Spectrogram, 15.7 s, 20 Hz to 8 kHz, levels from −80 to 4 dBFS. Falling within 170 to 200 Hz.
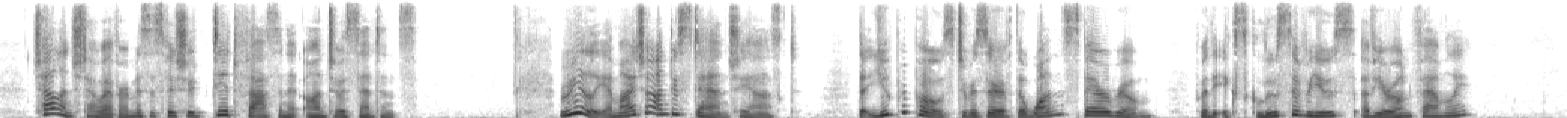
Yes: high, 190 Hz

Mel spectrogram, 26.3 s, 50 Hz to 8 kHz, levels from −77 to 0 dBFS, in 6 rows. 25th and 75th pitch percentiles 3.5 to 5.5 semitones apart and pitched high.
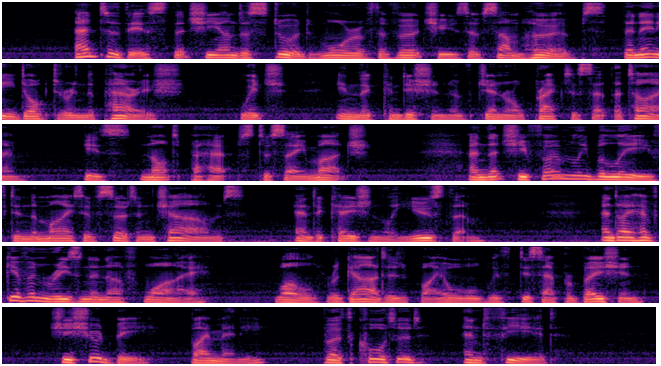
No: average, 4.8 semitones; low, 115 Hz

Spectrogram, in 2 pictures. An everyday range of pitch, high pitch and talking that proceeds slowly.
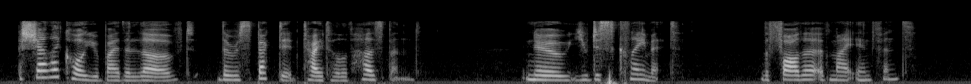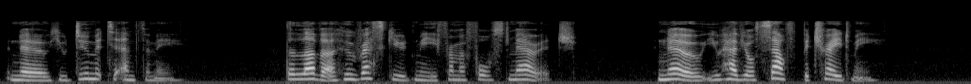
Yes: average, 3.2 semitones; high, 205 Hz; slow, 130 wpm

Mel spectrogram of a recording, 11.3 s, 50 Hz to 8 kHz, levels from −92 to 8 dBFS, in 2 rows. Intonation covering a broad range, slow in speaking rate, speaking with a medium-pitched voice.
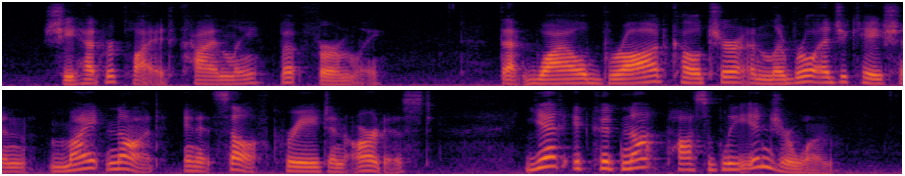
No: wide, 5.9 semitones; average, 145 wpm; medium, 165 Hz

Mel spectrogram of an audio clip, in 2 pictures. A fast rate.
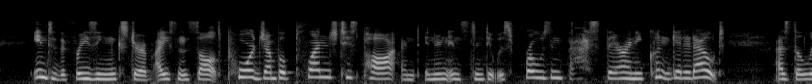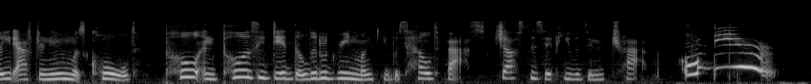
Yes: fast, 210 wpm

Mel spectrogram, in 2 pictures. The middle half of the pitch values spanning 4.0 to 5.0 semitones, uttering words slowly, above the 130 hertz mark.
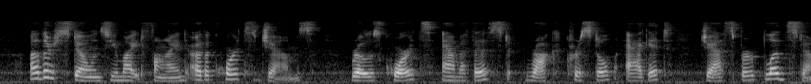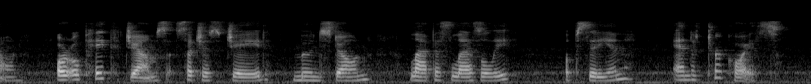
No: average, 3.4 semitones; slow, 105 wpm; high, 190 Hz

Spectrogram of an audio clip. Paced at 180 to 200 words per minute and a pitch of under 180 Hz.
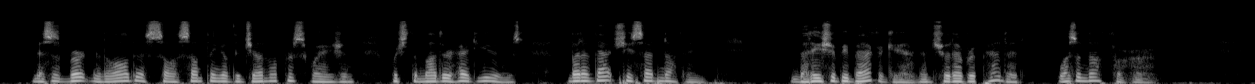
No: average, 170 wpm; low, 135 Hz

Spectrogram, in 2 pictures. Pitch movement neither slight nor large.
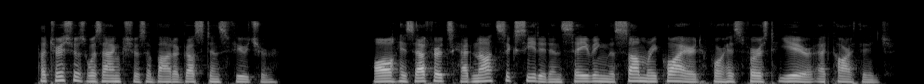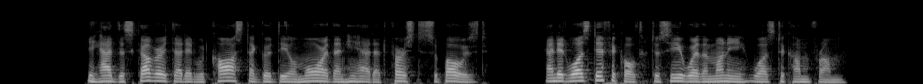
Yes: average, 3.2 semitones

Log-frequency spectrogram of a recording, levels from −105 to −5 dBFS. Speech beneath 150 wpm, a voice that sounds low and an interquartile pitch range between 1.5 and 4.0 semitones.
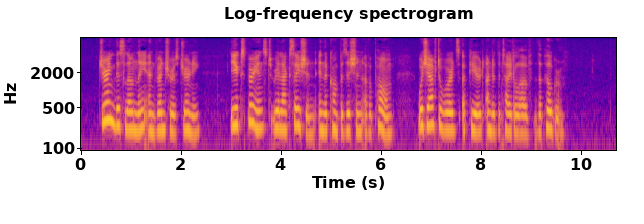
No: slow, 135 wpm; high, 205 Hz; average, 2.7 semitones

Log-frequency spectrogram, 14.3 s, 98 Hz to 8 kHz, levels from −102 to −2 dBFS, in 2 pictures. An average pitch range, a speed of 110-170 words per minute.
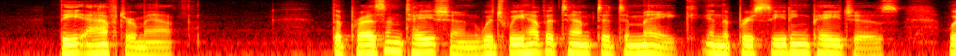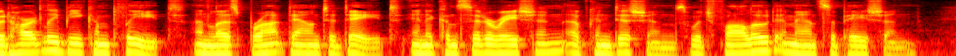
No: narrow, 2.3 semitones; average, 140 wpm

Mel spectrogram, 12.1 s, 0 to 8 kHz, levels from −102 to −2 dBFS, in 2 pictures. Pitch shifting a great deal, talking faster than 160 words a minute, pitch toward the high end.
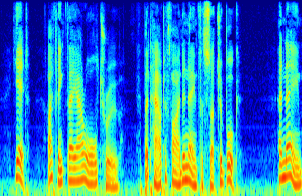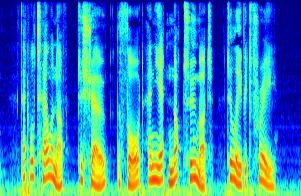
No: wide, 6.9 semitones; average, 180 wpm; medium, 145 Hz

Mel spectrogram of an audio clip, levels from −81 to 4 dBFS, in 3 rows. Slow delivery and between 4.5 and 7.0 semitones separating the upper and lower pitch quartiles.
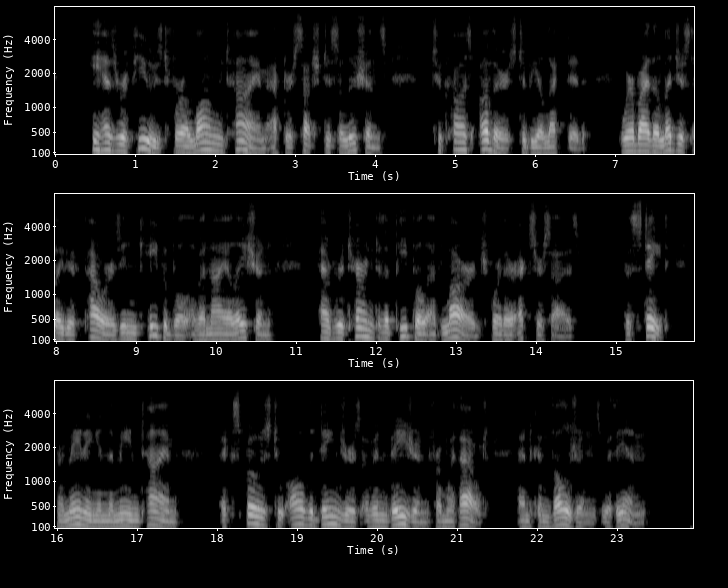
Yes: slow, 130 wpm; average, 5.1 semitones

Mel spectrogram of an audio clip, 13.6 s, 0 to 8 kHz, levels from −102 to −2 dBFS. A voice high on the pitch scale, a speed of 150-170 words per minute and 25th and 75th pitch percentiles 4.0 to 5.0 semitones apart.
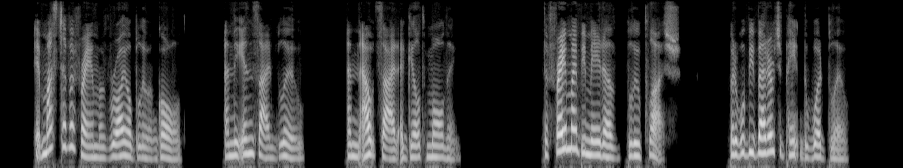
Yes: high, 215 Hz; average, 160 wpm; average, 4.6 semitones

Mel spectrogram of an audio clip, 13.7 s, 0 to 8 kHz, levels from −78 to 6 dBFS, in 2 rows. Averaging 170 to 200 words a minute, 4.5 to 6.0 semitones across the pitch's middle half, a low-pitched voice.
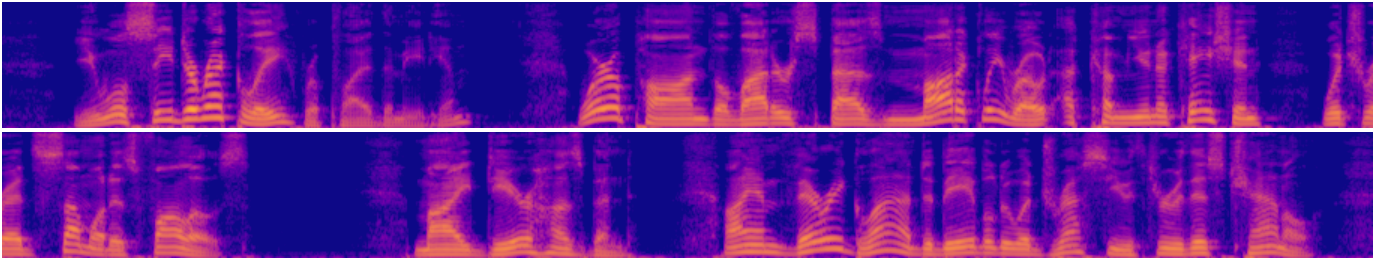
No: average, 155 wpm; average, 5.3 semitones; low, 125 Hz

